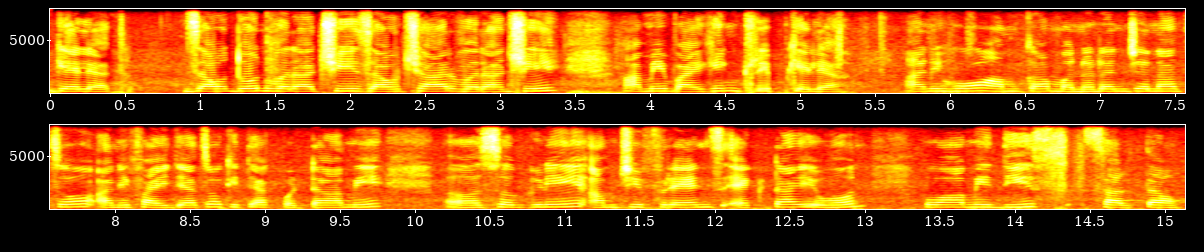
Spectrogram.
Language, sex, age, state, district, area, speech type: Goan Konkani, female, 30-45, Goa, Salcete, rural, spontaneous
